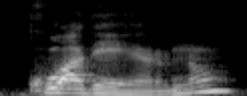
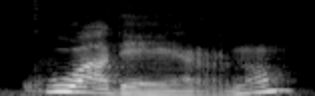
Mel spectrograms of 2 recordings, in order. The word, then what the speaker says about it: quaderno: qua, qui, que, quadro, quaderno, qui, quercia, eloquenza e quello, that. E si pronuncia più o meno, we pronounce it more or less like quiver, quiver.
